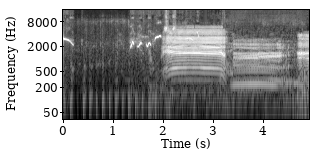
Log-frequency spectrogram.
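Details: Tame cows calling on a road: after a few bird chirps, two moos follow back to back, a loud harmonic call then a lower, steadier one, with another call starting at the end.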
